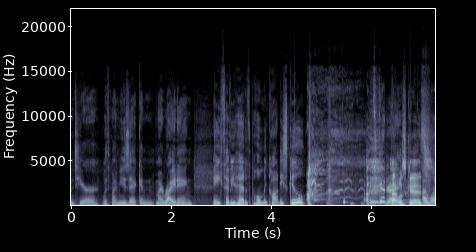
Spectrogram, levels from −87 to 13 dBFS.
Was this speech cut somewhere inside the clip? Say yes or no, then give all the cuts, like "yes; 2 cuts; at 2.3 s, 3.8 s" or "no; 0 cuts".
yes; 1 cut; at 2.8 s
